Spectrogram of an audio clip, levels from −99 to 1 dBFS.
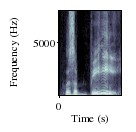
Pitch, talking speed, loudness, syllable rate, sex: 145 Hz, 255 wpm, -16 LUFS, 4.8 syllables/s, male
